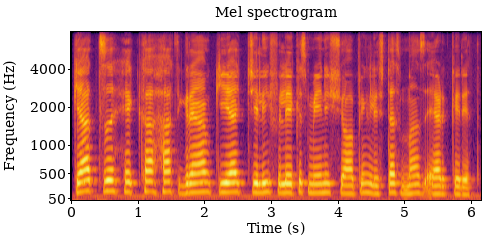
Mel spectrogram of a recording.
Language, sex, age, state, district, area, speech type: Kashmiri, male, 18-30, Jammu and Kashmir, Kulgam, urban, read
